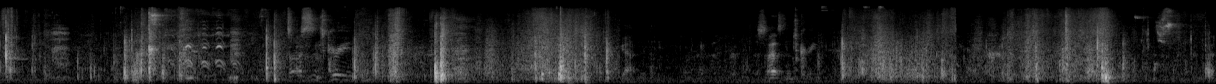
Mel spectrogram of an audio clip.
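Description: A cardboard box scrapes and thumps against the floor.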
